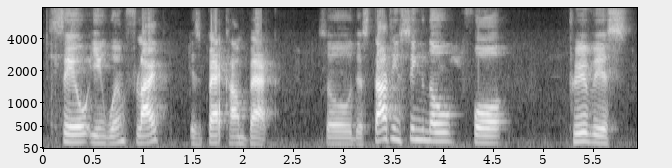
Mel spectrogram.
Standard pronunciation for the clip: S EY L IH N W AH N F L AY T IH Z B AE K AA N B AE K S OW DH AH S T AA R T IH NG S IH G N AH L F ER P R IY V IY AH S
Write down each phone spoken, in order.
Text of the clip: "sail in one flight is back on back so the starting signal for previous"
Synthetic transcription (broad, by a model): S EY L IH N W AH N F L AY T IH S B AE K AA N B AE K S OW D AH S T AA T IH NG S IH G N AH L F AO P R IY V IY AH S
